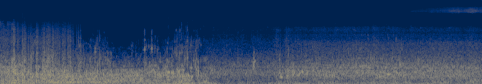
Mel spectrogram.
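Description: Water rushing through a water slide tube as a rider slides down, loud until about two and a half seconds in. It then drops to steadier water sloshing and gurgling at the surface of the landing pool.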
